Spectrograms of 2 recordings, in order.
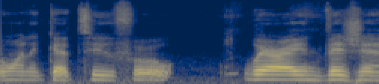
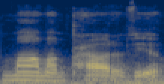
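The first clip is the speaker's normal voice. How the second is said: put-on whisper. Retelling what a son said at an event: imitating a whisper. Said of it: "he whispered in my ear".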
